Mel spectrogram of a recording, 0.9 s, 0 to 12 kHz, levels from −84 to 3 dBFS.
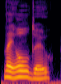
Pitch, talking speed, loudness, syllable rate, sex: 185 Hz, 195 wpm, -16 LUFS, 4.2 syllables/s, female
